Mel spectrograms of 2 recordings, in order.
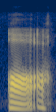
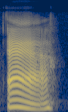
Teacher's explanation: back so the only difference between a and ah is that for hot the lips are straight aw but for ah the lips are back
